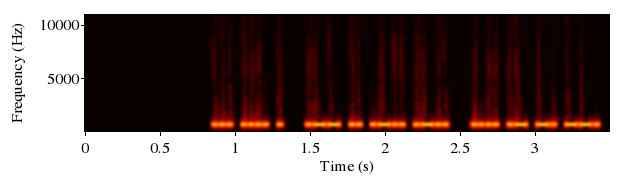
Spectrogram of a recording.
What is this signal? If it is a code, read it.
Morse code, heard as a keyed tone, about 50 wpm, 700 Hz. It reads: SHE WILL HANG
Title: Sentences from Top 1600 Words 50wpm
